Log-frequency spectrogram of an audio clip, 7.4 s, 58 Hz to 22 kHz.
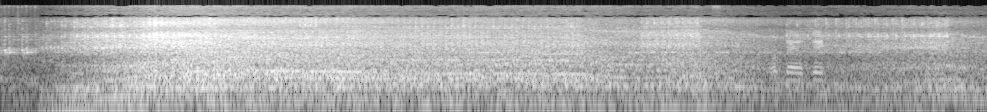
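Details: Kia Bongo III J3 Euro 4 diesel at idle: uneven clatter with a lumpy, shaky beat of about four pulses a second, plus engine vibration and black smoke. Misfire and rough idle from faulty injectors, replaced with brand new injectors.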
